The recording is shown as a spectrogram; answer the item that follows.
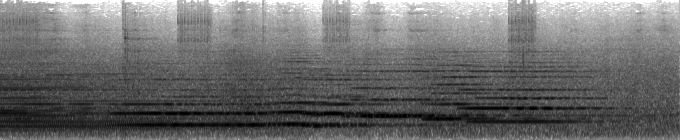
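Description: Slow instrumental program music with long held, string-led notes moving in a gentle melody, growing quieter near the end.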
